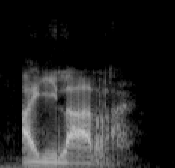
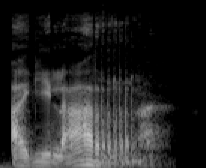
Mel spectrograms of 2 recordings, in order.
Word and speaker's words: Aguilar: So, if you want to do it the, like, 100% right, correct way? – Of course. – Aguilar. – Oh, do it again. – Aguilar.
